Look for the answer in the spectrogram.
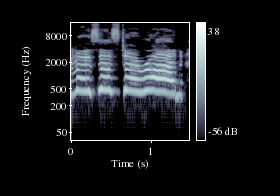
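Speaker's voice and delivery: high, loud cry to flee; mock panicked yell. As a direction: shriek it like a coward running. Junki shouts, fleeing his sister.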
